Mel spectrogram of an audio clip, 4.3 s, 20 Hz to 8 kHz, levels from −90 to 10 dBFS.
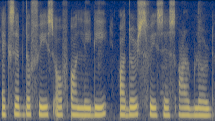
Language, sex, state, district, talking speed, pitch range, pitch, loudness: English, female, Assam, Kamrup Metropolitan, 140 wpm, 175-190 Hz, 185 Hz, -14 LUFS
